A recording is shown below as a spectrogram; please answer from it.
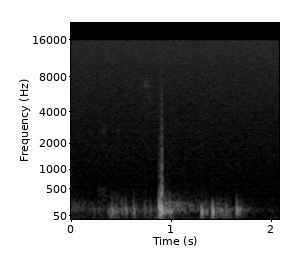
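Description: Handheld microphone being handled and lowered: a few low thumps and bumps, the loudest about a second in.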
